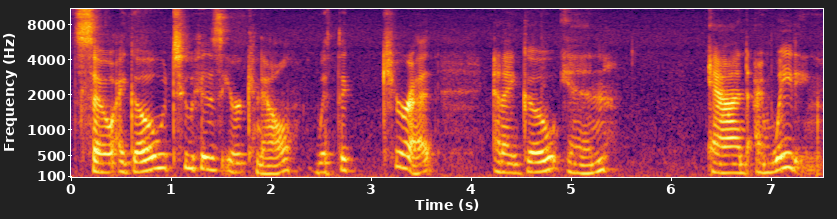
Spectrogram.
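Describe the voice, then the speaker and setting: Lowish-voiced woman with a cold, chatty. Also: slow pace. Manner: chatty, animated storytelling with frequent soft whispered asides. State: has a cold. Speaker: vlogger, physician assistant and fitness coach. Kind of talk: casual storytelling to camera.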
